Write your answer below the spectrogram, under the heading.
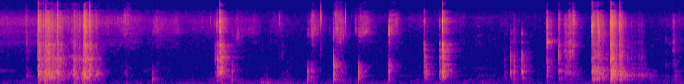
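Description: Wooden spatula scraping and knocking against a metal wok as stir-fried papaya is tipped out into a serving bowl. A series of irregular scrapes and clatters, loudest about a second in and again near the end.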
